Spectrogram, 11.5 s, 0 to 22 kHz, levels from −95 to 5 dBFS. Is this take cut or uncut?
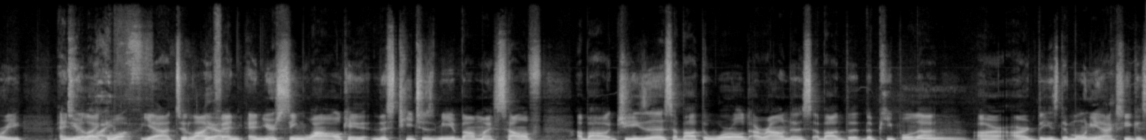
uncut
